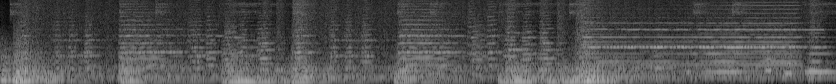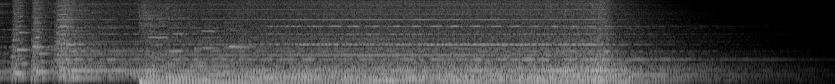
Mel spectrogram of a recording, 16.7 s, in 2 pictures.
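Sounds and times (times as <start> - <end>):
fanfare: 0.1 - 15.9.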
